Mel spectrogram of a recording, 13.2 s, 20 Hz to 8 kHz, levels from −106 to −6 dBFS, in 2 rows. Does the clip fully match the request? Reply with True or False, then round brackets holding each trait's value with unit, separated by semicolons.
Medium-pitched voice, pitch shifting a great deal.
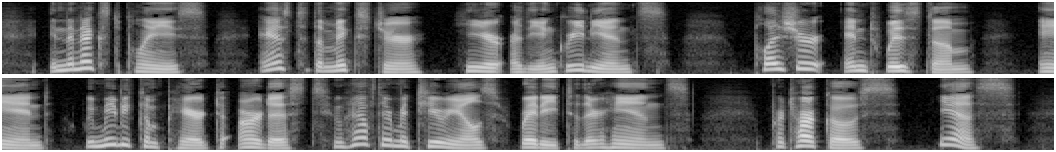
True (150 Hz; 7.8 semitones)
